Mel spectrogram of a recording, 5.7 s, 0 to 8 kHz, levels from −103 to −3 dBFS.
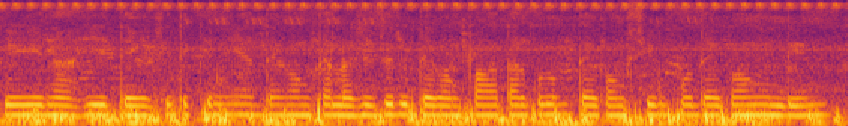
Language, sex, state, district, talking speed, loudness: Chakma, female, Tripura, Unakoti, 150 wpm, -18 LUFS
